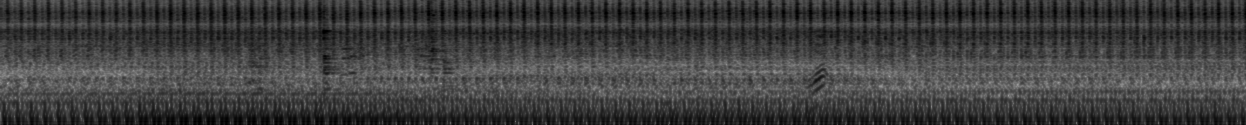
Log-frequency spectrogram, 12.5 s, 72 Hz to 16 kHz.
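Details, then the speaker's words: Bobcat 643 skid steer, three-cylinder Kubota diesel at idle: sharp, even tapping at roughly 220 a minute; engine lacks power and bogs down; owner suspects a bent valve or lifter, unconfirmed; engine being replaced with a Kubota V1702. "this one runs but has no power bogs down and uh you can hear that loud tapping noise"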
